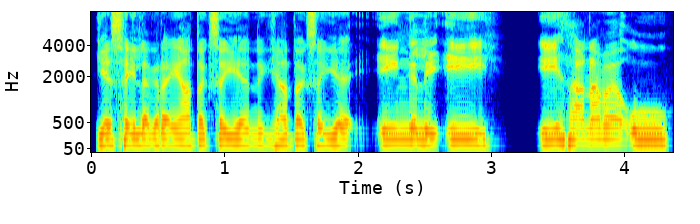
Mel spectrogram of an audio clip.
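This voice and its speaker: Guy teacher doing an exam grammar class, clear smooth voice kinda high, walks through it step by step, dry close sound. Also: steady tone, normal speed, fairly bright tone, dry recording. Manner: explains step by step, often checks in with students. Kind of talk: exam prep grammar lesson.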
